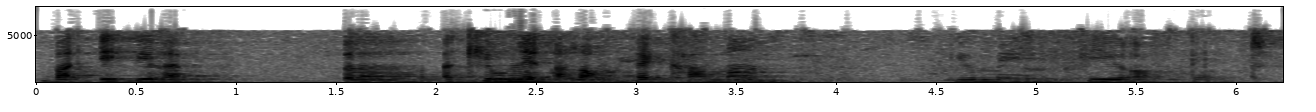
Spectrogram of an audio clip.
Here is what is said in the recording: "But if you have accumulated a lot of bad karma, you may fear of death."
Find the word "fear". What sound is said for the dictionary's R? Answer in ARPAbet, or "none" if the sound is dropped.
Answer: L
